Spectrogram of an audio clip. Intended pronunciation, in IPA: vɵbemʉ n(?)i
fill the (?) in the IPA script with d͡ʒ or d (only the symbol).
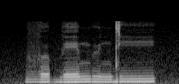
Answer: d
